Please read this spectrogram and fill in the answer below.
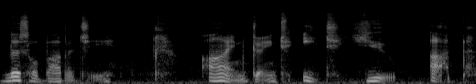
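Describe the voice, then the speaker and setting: A menacing, conceited tiger from a children's storybook, acted by a woman. The words come slowly and stretch out, sometimes sinking into a husky whisper, with wide swings in pitch. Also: sing-song, a little mellow, heavily acted. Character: menacing, boastful tiger who threatens to eat a child.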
